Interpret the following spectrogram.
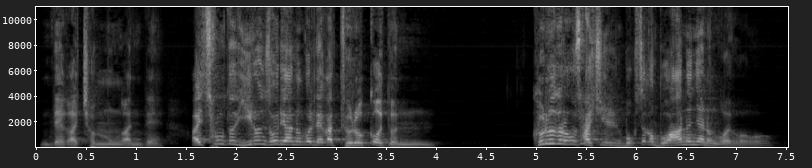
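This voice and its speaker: A man's voice: high voice, big pitch swings, moderate pace, a little mellow. An older man, a retired pastor, preaching bluntly in a conversational way and firing off rhetorical questions. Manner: blunt, direct and scolding. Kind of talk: sermon.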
